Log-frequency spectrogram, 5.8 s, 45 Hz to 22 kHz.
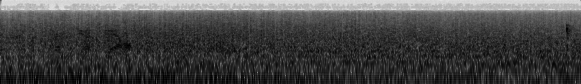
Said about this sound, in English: T minus 10, 9, 8, 7, 6, 4, 3, 2, 1, and liftoff of Space Shuttle Atlantis, the final visit to enhance the vision of Hubble into the deepest grandeur of our universe.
